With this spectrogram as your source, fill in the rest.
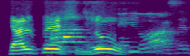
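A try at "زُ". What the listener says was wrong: হ্যাঁ যা, ওটা জাল নয়, যা। যা পেশ জু।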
